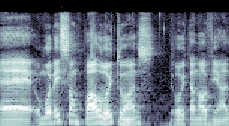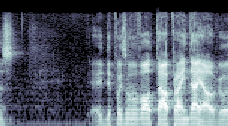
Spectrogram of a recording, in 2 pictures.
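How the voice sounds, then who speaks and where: A man in a Ceará accent speaks at a moderate pace, his medium pitch showing ordinary variation. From Brazil, Ceará. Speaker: entrepreneur, former bank worker. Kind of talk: live podcast interview.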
